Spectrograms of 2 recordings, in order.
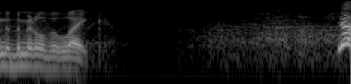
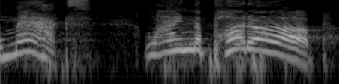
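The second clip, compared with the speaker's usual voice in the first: high, slow, drawn-out coaching call; 12 semitones higher, much slower than usual. Retold or imitated. Father coaching his son on the green, slow and high. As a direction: stretch each word like a stern coach. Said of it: "I go".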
